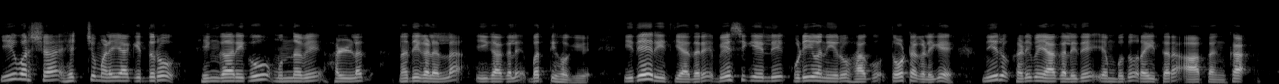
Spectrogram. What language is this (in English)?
Kannada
